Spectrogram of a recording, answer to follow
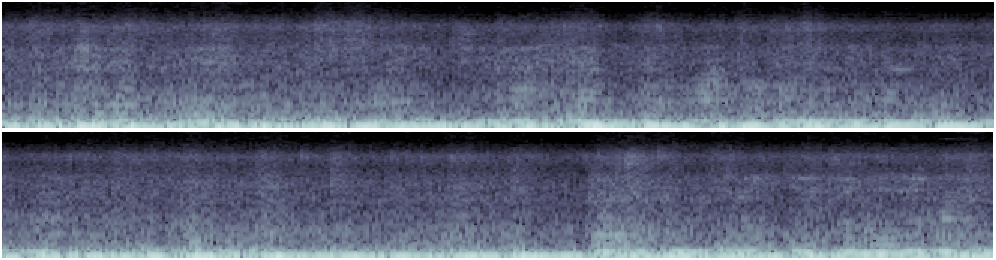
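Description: Electric multiple-unit train running along the line at speed: a steady low hum from the motors and wheels, heard from inside the train behind the cab.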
